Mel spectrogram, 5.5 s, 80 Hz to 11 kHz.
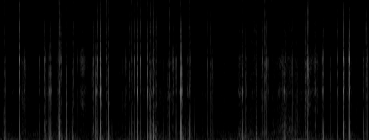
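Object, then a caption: Plastic and metal handheld audio recorder. Long acrylic nails scratch down from above on the metal mic grilles over the capsules of a Tascam DR-05 handheld recorder with a plastic body. The result is a dense run of quick, dry, crackly scratches and clicks with sharp, bright edges and a recurring tone near 1.25 kHz, each ending almost instantly with no ring.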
